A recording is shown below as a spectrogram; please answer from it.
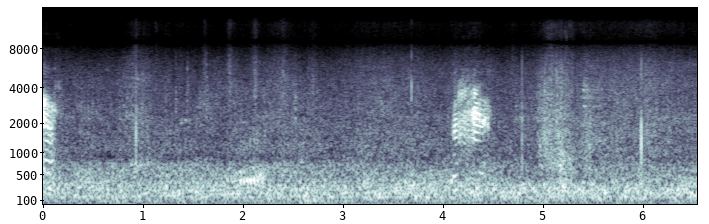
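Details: A calico cat being petted on a park lawn as other cats come over; one short, high, tonal meow rises near the four-second mark over steady rustling and soft outdoor background noise.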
